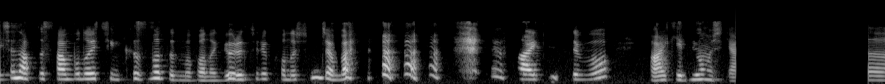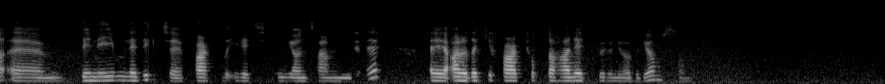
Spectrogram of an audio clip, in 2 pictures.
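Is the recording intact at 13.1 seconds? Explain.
Yes, the speech is intact at 13.1 seconds, carried through the Bluetooth mSBC headset path with nothing above about 7.7 kHz.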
